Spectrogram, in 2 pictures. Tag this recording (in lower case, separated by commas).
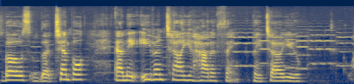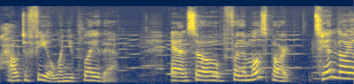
speech, musical instrument, music, fiddle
